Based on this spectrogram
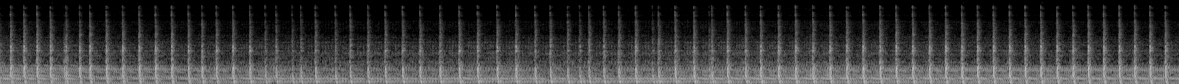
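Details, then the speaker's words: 1973 Suzuki TS250 Savage two-stroke single, revived after 25 years in a barn, running on auxiliary tank: crisp, even popping at steady idle around three firings a second, no misses or rattles, oil line pumping properly; normal idle. "I let it run for a little bit, and um everything seems to be functioning properly."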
